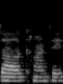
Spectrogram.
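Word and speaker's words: Alicante: I think that I'm not gonna I'm probably not gonna pronounce this right. Is it Alakante Spain? Yes. Yes. That that is right. It is Alakante, Spain.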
